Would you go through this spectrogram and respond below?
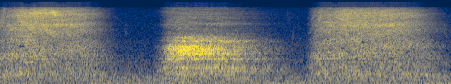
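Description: Deep, slow breaths during a Kundalini yoga breathing exercise: two long airy inhales or exhales separated by a brief pause, close and steady, with no talking.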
